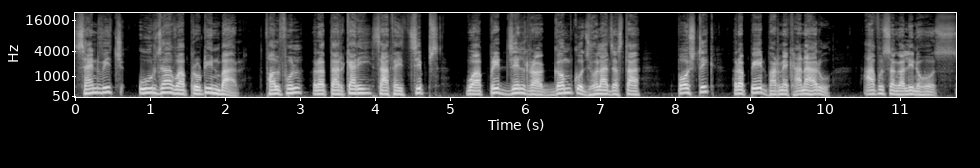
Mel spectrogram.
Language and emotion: Nepali, neutral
